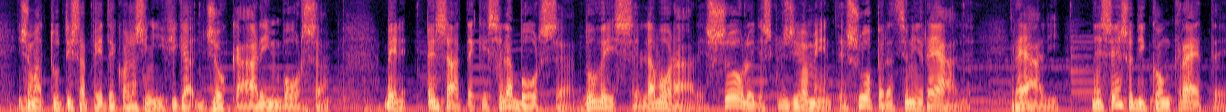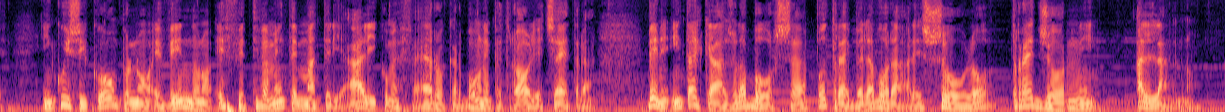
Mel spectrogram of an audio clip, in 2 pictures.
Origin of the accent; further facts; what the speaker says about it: Veneto, Italy; accent: Venetian; come sentirete dall'accento sono veneto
